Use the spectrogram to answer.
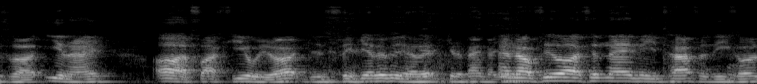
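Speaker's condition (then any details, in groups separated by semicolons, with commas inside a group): Cerebral palsy; from birth, tight muscles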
